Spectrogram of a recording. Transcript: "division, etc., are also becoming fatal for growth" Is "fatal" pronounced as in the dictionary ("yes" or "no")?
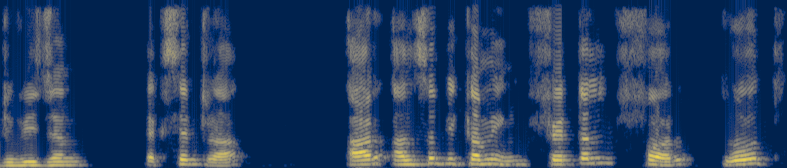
yes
